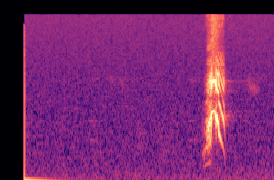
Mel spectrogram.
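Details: Shiba Inu named Cooper chokes on dirt while digging excitedly. A sharp click opens the clip, then quiet follows. Near the end comes one short, raspy, snort-like burst over a low background hum.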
